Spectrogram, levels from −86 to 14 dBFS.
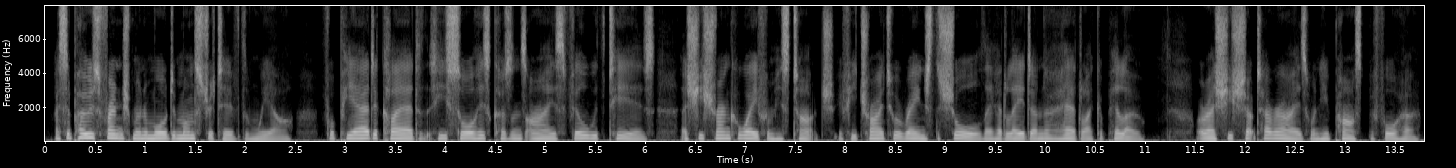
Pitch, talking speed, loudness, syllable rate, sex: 170 Hz, 240 wpm, -21 LUFS, 6.1 syllables/s, female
